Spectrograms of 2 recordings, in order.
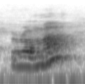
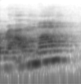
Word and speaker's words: Rauma: So the initial yarn that it calls for is Alpaca by Roma, or Rauma. I've heard it pronounced both ways, but it's using Alpaca by Rauma, and the alternative is using Drops Air.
